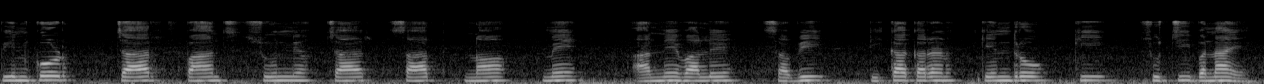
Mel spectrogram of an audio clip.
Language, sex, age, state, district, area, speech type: Hindi, male, 30-45, Rajasthan, Jaipur, urban, read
